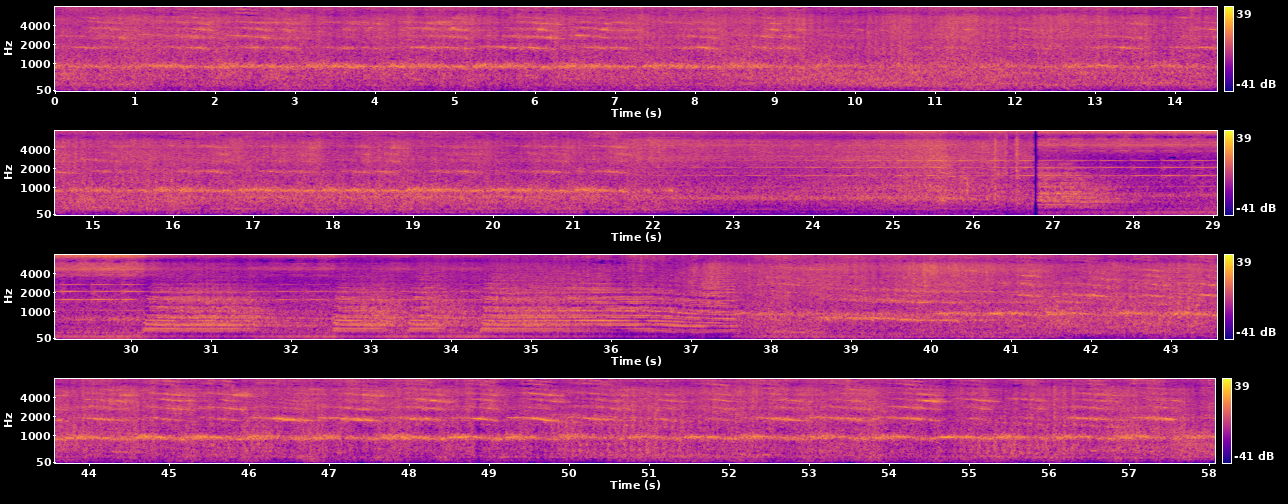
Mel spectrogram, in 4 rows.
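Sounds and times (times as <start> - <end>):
high wheel squeal: 0.0 - 10.3, 11.2 - 30.3, 37.8 - 58.0
wheels clacking over rail joints: 0.0 - 22.4, 37.6 - 58.0
locomotive air horn blasts: 26.8 - 27.8, 30.1 - 37.8.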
